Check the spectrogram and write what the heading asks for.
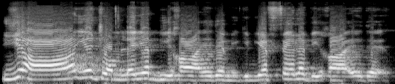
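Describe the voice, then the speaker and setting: A woman teaching an English grammar lesson, chatty and playful, giving verbs voices and drilling word pairs slowly. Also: a little high.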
